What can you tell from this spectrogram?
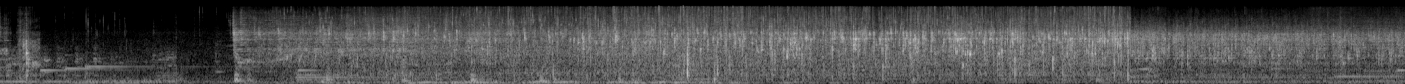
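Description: Whole squid going into hot oil in a wok: a sudden loud sizzling about two seconds in, then steady vigorous deep-frying that eases slightly near the end. A sharp click at the very start.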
